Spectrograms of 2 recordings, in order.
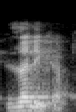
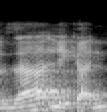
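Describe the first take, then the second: First: The first vowel is short. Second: The first vowel is long. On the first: The speaker calls it wrong. "Don't say" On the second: The speaker calls it right. "should have had an alif after the dhal"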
